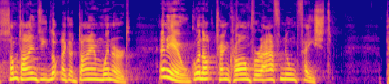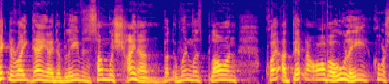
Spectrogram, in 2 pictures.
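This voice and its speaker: High-voiced Cornish man reciting West Country tales. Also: darkish tone. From Cornwall, England. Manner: West Country dialect, folksy, character dialogue within narration. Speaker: dialect poet and storyteller. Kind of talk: dialect storytelling recitation.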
